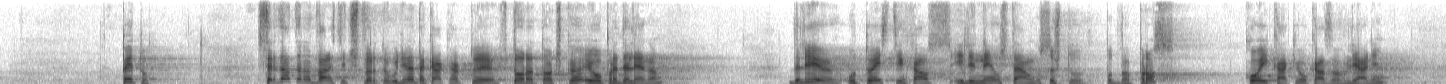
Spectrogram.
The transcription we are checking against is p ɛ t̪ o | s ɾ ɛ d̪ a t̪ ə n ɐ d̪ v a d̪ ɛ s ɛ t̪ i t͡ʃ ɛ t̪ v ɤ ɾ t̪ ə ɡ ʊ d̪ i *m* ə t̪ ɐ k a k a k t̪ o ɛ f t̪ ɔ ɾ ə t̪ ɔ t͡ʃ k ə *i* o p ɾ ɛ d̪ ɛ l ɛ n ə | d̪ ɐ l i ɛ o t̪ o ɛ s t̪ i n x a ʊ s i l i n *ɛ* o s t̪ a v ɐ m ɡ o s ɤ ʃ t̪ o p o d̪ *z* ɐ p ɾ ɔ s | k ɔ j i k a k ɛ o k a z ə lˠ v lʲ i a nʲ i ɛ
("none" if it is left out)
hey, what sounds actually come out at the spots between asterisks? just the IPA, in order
n, ɛ, ɛ, v

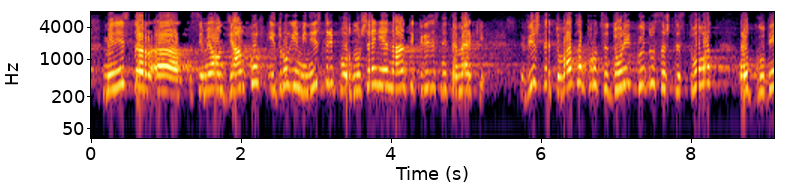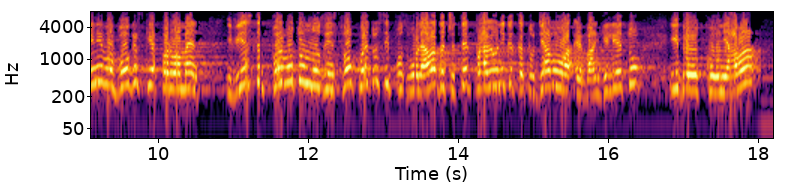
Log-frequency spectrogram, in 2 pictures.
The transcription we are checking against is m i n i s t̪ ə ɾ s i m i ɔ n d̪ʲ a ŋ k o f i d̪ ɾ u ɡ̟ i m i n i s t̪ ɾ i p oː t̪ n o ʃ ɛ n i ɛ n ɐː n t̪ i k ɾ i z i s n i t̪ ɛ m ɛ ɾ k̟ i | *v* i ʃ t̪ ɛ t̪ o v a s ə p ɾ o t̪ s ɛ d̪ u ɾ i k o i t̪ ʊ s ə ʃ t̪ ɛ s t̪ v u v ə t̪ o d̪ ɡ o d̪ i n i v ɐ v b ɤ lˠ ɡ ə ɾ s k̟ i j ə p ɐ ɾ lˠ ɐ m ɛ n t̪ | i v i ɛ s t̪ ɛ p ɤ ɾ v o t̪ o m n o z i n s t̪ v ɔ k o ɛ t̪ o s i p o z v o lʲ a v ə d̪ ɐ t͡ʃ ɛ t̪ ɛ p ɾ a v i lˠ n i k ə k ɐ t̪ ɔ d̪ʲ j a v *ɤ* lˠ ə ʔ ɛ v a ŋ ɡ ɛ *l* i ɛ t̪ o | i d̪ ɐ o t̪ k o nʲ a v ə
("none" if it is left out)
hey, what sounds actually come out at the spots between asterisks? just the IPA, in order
v, o, l

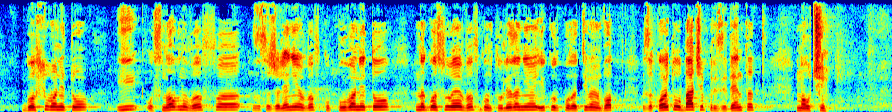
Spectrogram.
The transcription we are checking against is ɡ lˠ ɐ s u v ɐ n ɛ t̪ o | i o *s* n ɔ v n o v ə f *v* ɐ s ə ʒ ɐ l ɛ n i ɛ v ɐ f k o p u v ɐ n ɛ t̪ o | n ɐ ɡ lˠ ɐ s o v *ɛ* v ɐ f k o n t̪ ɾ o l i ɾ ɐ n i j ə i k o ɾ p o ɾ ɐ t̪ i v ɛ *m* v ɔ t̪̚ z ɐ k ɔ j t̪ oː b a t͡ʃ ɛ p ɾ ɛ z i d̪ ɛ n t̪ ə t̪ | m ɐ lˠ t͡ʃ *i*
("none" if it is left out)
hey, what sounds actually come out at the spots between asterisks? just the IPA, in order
s, z, ɛ, n, i

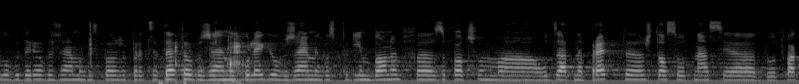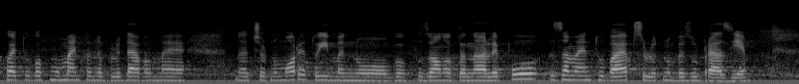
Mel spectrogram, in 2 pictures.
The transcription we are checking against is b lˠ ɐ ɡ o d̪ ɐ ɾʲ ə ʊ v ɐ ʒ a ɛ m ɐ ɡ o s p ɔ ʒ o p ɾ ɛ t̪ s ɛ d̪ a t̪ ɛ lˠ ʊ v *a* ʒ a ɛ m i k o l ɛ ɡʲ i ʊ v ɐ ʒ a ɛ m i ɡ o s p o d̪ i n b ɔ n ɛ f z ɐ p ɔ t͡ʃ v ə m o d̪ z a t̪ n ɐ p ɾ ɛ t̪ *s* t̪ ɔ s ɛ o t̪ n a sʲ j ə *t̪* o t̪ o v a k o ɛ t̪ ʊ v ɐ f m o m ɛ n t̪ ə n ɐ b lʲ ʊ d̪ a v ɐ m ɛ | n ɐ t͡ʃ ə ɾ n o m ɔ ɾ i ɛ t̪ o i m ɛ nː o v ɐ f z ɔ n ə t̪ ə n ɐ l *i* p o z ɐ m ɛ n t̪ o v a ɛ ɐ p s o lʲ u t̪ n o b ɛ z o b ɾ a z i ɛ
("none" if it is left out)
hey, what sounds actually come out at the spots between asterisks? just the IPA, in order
ɐ, ʃ, d̪, ɛ

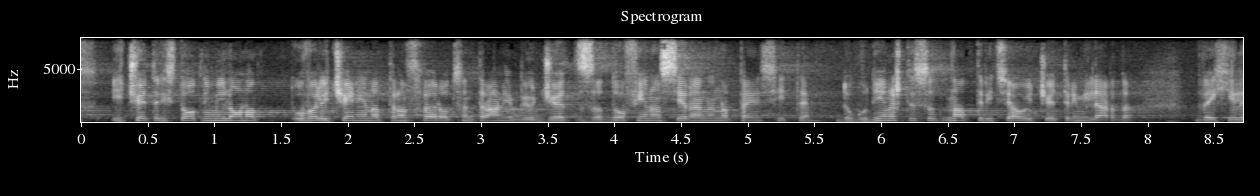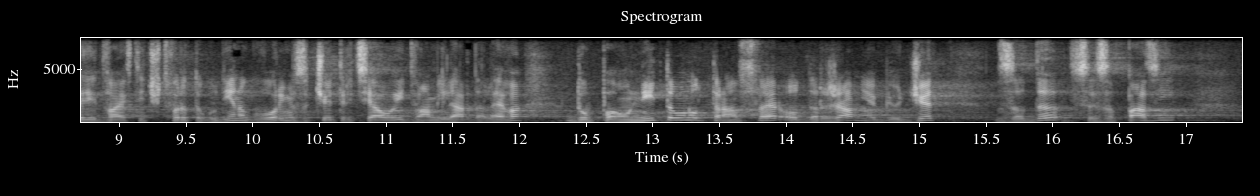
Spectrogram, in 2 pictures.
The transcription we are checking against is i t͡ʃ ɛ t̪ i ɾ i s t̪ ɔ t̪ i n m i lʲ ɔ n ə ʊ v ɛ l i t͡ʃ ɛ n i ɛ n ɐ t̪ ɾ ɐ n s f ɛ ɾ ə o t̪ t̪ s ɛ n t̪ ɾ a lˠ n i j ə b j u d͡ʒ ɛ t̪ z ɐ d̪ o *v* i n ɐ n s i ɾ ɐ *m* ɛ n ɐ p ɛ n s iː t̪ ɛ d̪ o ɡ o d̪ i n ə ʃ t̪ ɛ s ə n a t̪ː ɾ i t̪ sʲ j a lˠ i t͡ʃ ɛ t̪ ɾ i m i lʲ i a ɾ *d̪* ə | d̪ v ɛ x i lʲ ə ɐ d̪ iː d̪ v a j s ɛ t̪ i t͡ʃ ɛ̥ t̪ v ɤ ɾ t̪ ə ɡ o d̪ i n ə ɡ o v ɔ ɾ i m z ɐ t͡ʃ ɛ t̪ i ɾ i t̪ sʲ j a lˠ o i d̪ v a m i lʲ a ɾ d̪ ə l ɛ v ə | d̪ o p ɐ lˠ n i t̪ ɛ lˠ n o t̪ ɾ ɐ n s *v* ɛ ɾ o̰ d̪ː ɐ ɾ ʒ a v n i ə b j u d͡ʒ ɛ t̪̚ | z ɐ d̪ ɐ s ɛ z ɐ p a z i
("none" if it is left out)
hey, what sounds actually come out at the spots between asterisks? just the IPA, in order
f, n, d̪, f

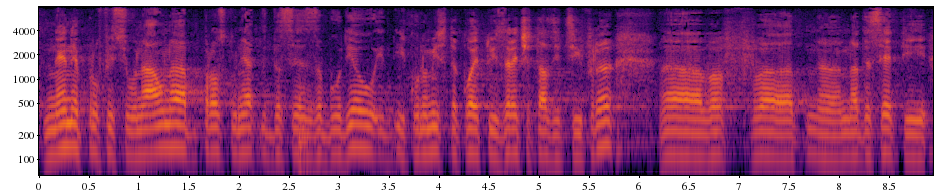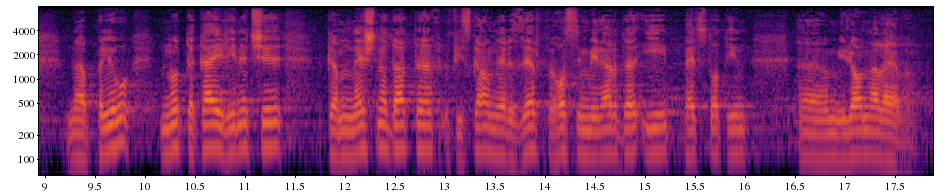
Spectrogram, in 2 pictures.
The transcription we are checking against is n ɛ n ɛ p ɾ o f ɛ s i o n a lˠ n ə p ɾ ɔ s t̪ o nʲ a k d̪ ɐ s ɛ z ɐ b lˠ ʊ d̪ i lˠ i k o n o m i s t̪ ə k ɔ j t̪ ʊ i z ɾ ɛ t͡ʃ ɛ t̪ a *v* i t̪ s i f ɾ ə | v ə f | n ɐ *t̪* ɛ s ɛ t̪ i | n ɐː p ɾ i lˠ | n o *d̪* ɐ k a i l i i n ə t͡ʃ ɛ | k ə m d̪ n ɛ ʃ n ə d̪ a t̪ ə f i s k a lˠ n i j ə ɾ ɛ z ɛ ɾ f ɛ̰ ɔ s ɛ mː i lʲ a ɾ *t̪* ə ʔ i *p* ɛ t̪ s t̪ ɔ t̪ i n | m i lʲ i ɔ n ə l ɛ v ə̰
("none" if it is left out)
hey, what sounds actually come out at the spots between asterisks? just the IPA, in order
z, d̪, t̪, d̪, p

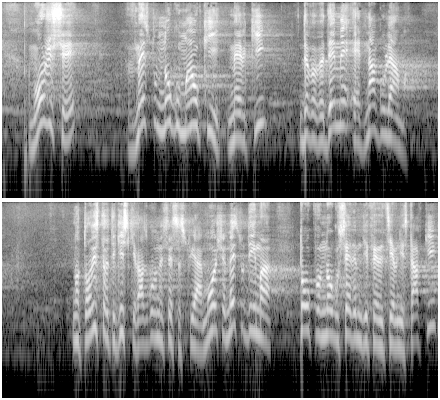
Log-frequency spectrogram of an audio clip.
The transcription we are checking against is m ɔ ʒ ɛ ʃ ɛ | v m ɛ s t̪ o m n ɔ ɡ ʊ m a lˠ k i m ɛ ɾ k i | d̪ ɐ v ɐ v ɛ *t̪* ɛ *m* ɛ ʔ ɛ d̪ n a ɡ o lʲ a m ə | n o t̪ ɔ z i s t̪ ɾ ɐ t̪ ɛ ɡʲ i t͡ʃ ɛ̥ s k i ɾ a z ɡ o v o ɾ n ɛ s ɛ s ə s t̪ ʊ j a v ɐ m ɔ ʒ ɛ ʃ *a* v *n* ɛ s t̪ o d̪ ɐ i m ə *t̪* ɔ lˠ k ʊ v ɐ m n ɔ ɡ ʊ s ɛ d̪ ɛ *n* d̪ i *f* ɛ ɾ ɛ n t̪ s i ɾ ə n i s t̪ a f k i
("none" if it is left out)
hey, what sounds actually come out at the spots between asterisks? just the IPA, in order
d̪, m, ɛ, m, t̪, m, f

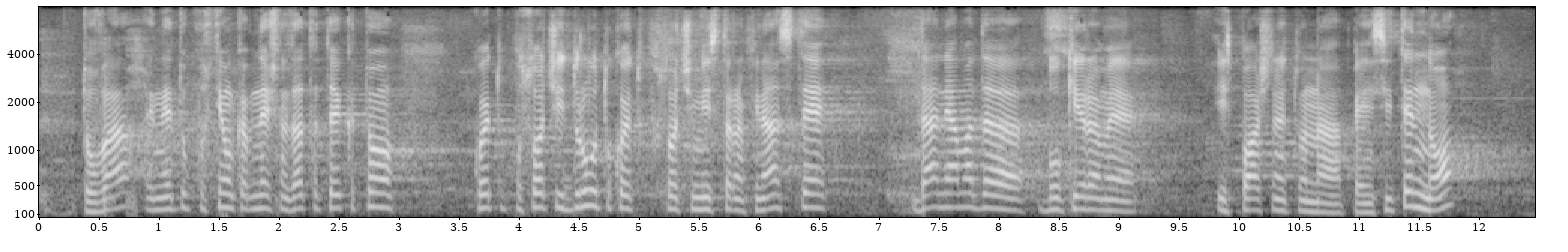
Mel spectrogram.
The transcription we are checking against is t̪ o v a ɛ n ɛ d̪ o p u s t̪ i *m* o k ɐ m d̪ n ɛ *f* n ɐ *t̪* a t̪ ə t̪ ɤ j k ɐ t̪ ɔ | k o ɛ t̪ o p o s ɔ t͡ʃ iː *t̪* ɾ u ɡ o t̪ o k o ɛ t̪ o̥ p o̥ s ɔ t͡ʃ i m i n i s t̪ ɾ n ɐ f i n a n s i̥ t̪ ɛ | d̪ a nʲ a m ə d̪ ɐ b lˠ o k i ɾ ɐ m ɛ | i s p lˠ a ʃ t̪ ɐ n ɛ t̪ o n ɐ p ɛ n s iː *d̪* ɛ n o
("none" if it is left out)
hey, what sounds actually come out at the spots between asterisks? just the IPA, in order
m, ʃ, d̪, d̪, t̪

